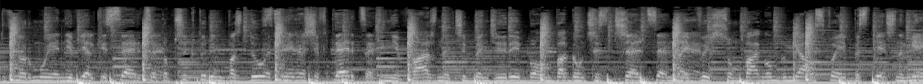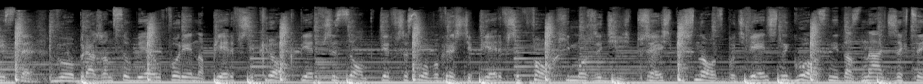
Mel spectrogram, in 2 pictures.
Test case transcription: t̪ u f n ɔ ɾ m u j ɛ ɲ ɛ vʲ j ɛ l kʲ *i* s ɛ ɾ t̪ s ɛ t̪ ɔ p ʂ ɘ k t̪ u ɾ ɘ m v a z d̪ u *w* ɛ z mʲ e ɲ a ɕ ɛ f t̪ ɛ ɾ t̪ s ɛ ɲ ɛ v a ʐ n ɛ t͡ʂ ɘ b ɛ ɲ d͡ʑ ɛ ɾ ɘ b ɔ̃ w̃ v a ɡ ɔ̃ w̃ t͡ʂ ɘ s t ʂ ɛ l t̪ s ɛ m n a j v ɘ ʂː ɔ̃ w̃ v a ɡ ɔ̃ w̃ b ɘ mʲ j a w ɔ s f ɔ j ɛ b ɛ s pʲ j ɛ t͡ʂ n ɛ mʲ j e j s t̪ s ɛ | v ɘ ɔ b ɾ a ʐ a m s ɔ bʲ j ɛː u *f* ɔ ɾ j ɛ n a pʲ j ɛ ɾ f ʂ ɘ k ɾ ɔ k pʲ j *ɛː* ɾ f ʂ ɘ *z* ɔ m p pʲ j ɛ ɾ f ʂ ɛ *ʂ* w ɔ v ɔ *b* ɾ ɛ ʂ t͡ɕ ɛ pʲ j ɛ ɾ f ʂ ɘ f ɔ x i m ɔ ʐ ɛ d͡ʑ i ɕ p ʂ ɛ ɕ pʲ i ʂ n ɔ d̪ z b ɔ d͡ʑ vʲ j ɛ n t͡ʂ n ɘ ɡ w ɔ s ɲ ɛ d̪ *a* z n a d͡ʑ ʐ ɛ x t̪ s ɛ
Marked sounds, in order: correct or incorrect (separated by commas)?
incorrect, correct, correct, incorrect, correct, incorrect, incorrect, correct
